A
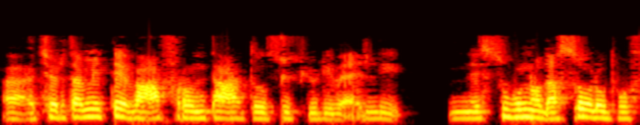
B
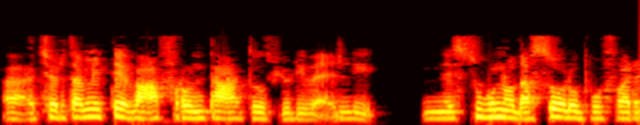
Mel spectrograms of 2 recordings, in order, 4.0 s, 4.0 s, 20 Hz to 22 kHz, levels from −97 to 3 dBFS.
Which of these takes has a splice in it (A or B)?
B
